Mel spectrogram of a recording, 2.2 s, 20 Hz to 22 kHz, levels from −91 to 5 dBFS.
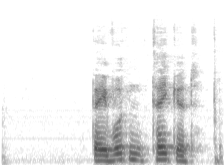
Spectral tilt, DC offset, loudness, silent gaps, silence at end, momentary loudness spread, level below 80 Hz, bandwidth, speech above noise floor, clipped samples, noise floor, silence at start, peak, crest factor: -7.5 dB/octave; under 0.1%; -32 LUFS; none; 0 s; 7 LU; -72 dBFS; 12 kHz; 44 dB; under 0.1%; -76 dBFS; 0.95 s; -14 dBFS; 20 dB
